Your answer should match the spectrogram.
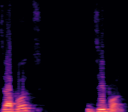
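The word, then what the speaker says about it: যাবজ্জীবন: এটাও লক্ষণীয় যাবত জীবন তাহলে ত এর পরিবর্তে আরেকটি জ্ব চলে আসবে যেহেতু আর ডান পাশে কি আছে জানেন যাবজ যা যাবজ জীবন যাবজ জীবন একসাথে যখন উচ্চারণ করব তখন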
